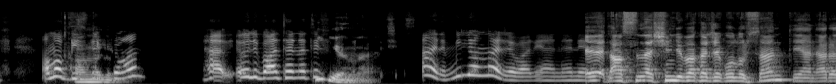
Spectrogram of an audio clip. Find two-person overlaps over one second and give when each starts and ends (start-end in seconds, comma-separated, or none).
none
